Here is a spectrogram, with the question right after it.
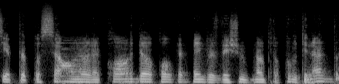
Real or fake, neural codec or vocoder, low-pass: fake; codec, 44.1 kHz, 0.9 kbps, DAC; 19.8 kHz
